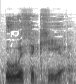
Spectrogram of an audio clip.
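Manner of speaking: Oothekia said "oo-ith-uh-KEE-uh", falling at the end; enjoy each syllable of Oothekia; relished pronunciation. Shown as a demonstration. Vlogger showing a fun word to say, relished Oothekia. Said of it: "that is fun to say".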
